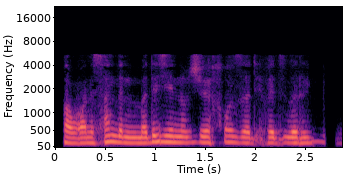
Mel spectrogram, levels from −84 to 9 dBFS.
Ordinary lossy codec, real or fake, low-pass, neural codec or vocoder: MP3, 32 kbps; fake; 5.4 kHz; codec, 16 kHz in and 24 kHz out, 0.9 kbps, LongCat-Audio-Codec, fine tuned four codebook decoder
